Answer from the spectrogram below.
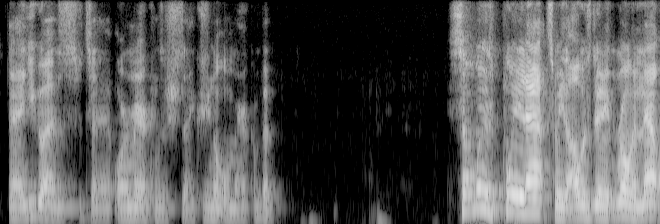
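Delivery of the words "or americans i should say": ordinary talk, nothing marked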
